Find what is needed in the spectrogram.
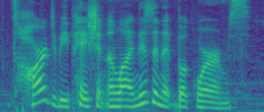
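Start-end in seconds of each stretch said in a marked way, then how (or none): none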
